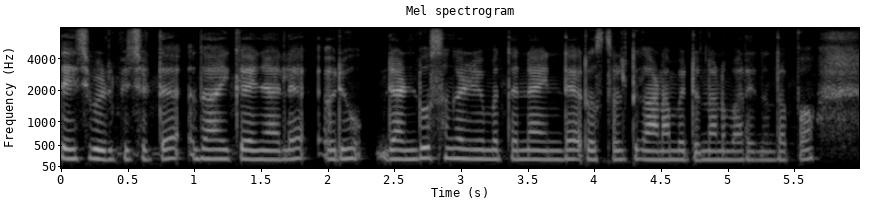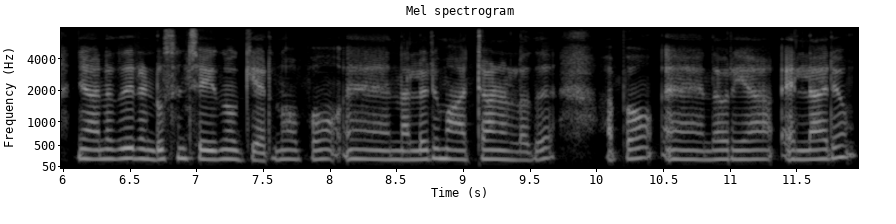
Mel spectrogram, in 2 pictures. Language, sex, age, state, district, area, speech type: Malayalam, female, 30-45, Kerala, Kozhikode, urban, spontaneous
